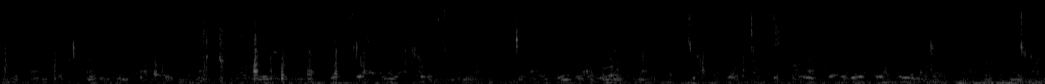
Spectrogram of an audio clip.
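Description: Faint close-miked chewing of rice and fried fish eaten by hand: soft mouth sounds with many small clicks, some from fingers working the food on a plate.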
